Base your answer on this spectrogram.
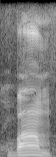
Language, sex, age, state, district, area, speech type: Maithili, male, 18-30, Bihar, Madhepura, rural, read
